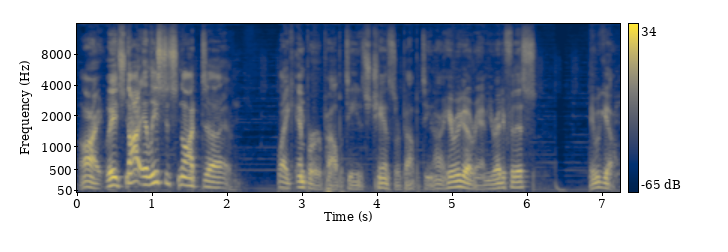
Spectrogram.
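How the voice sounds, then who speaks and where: A man's voice: lowish voice, very animated, fairly quick, soft background music. A man co-hosting a gaming talk show, chatting casually and animatedly, calling the viewers guys. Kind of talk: casual chat.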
